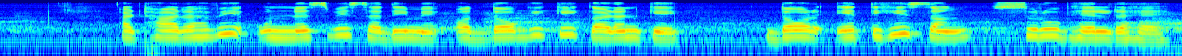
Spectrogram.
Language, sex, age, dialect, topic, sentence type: Maithili, female, 36-40, Eastern / Thethi, agriculture, statement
